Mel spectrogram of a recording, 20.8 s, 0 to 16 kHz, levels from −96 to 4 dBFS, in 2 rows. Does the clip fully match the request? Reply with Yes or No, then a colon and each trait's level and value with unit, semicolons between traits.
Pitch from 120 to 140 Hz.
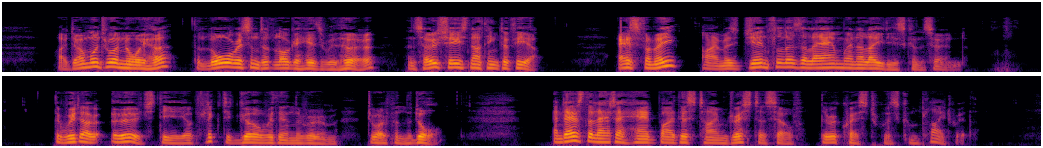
Yes: low, 135 Hz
